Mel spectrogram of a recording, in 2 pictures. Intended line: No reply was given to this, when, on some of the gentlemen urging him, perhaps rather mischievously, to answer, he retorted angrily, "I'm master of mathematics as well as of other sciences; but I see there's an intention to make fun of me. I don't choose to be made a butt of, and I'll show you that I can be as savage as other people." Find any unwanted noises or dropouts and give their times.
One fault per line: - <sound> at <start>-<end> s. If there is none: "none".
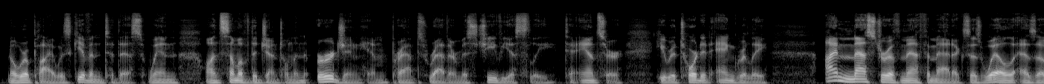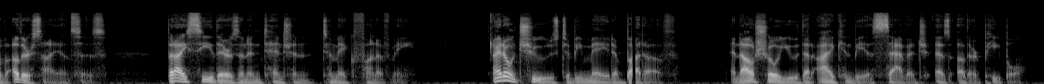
- dropout at 16.8-16.8 s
